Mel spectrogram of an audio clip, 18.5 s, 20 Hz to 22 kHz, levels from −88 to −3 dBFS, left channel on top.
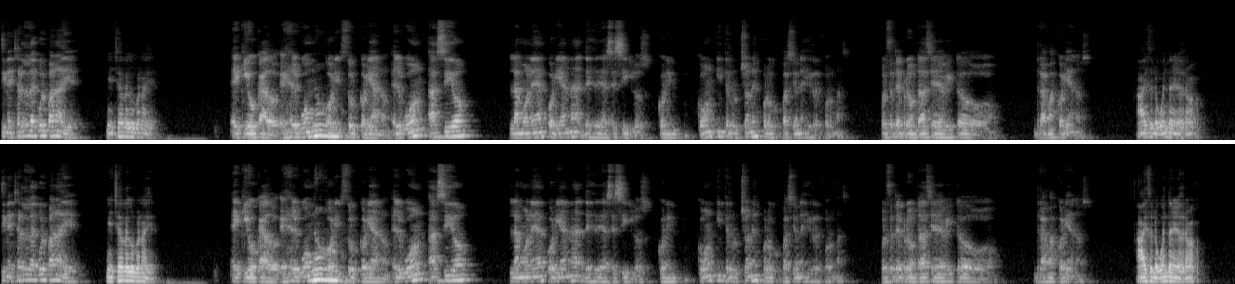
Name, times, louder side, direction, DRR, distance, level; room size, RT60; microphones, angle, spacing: voice 1, 0.0-1.1 3.4-7.0 7.6-10.1 10.5-12.6 13.2-14.9 15.5-16.2, left 2 dB, 20° left, 2.8 m, -29 dB
voice 2, 1.6-2.3 4.6-5.1 17.0-18.0, right 5 dB, 80° right, 0.4 m, -21 dB
8.7 x 5.9 x 2.5 m
head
